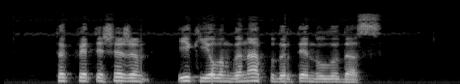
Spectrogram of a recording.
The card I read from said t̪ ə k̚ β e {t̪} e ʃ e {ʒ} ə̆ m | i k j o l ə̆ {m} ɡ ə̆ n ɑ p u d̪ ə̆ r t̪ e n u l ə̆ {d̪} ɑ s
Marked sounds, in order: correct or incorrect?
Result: correct, correct, correct, correct

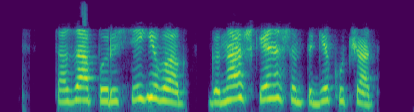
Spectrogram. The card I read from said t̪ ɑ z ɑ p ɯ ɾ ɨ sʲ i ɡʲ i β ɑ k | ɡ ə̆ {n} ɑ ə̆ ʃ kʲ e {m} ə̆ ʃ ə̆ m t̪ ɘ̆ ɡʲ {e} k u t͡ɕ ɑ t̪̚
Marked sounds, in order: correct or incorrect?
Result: correct, incorrect: n, correct

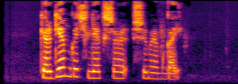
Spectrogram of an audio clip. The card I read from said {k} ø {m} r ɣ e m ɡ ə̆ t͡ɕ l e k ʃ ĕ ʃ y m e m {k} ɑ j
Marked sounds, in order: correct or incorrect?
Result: correct, incorrect: none, incorrect: ɡ

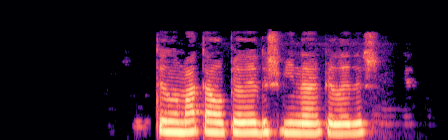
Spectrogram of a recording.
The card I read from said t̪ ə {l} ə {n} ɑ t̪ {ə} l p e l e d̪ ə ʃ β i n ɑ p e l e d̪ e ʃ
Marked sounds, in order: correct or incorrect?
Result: correct, incorrect: m, incorrect: ɑ

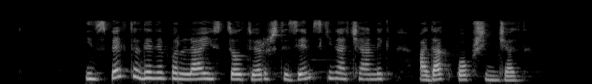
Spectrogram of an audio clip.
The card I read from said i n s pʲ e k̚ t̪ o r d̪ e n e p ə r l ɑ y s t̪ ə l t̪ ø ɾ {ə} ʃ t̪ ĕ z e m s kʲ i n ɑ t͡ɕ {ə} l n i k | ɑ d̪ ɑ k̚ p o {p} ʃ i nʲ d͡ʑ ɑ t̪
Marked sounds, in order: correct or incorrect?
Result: correct, incorrect: ɑ, correct

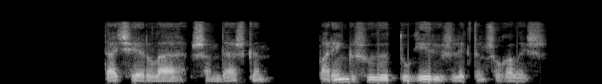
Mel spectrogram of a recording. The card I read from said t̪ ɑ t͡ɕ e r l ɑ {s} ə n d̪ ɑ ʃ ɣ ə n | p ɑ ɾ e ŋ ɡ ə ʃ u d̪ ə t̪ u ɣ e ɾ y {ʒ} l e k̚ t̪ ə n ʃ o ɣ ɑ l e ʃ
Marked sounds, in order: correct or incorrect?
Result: incorrect: ʃ, correct

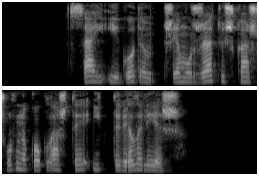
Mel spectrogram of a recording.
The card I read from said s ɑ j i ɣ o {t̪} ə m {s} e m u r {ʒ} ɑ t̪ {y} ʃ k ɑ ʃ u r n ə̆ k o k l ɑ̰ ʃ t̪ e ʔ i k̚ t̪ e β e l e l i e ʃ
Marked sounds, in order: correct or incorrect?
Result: incorrect: d̪, incorrect: ʃ, correct, correct

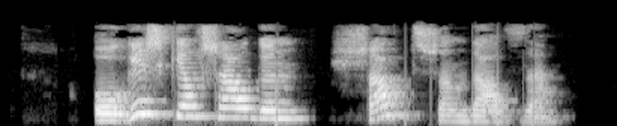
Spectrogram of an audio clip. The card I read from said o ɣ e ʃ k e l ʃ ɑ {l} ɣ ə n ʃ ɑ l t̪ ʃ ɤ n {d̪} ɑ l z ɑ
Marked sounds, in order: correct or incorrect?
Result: correct, correct

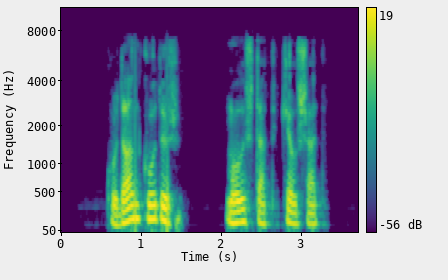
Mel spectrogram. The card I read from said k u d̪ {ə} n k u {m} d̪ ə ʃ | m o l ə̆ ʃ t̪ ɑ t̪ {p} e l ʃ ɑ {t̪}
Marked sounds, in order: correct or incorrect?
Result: incorrect: ɑ, incorrect: none, incorrect: k, correct

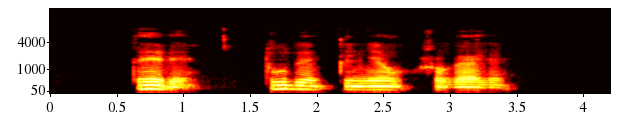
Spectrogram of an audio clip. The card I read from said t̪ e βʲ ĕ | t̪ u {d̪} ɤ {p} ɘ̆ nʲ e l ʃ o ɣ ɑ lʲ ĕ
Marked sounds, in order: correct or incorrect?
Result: correct, incorrect: k

